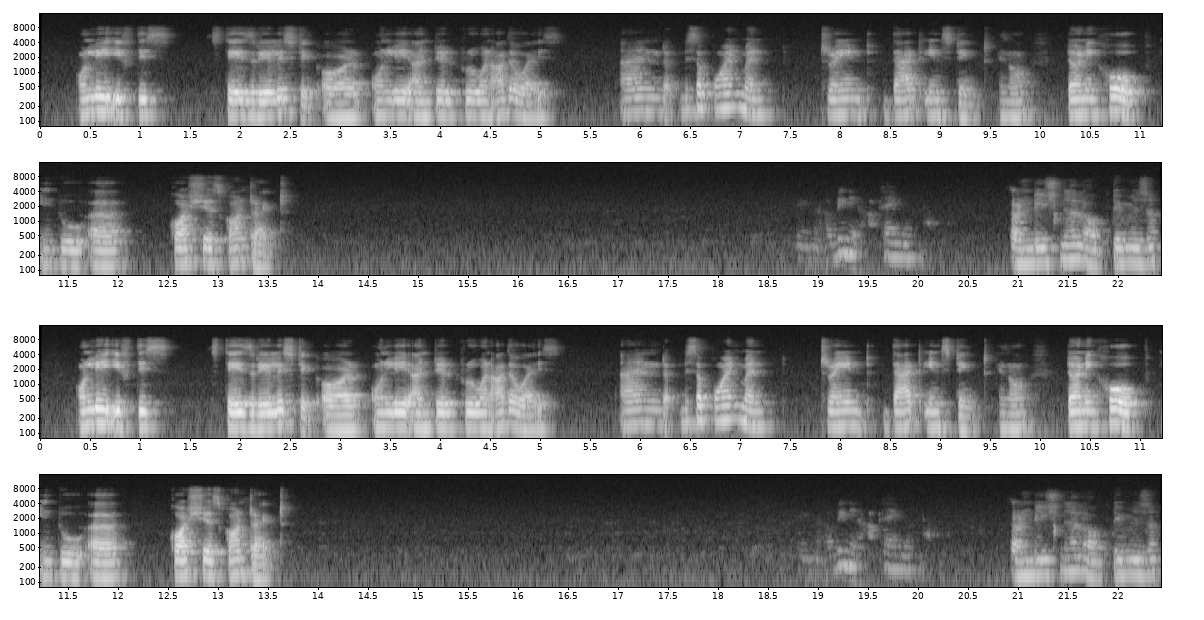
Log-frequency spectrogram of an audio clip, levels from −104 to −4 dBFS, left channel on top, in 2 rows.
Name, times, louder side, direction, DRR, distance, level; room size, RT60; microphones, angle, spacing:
voice 1, 0.4-1.3 1.9-5.1 5.8-7.3 7.8-8.3 8.5-9.9 10.3-12.1 12.5-13.6, right 3 dB, 30° right, 0.3 m, -25 dB
voice 2, 18.8-20.0 20.9-22.4, left 2 dB, 50° left, 1.0 m, -34 dB
2.9 x 2.8 x 2.8 m
head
